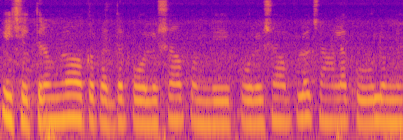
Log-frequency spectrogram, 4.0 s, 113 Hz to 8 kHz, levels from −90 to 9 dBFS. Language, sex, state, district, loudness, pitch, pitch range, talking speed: Telugu, female, Andhra Pradesh, Visakhapatnam, -16 LUFS, 200 Hz, 190-205 Hz, 225 wpm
